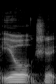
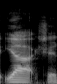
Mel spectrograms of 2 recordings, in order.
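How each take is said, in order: First: Said in the usual way. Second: "Yorkshire" as "Yarkshire", Yorkshire accent. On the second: Shown as a demonstration. Comparing accents with co-hosts, "Yorkshire" in a Yorkshire accent. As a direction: put a broad Yorkshire vowel on "Yorkshire".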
